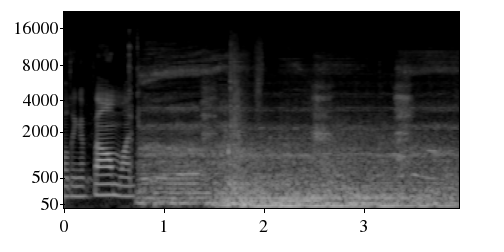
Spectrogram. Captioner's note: Bruce groans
